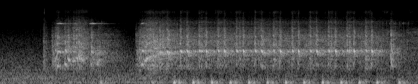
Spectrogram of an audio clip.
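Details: $40 125cc ATV quad retried on fuel alone after briefly running on starting fluid: two bursts of starter whine and uneven churning with no firing; a cranking no-start from a spark plug cap not pushed fully on.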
